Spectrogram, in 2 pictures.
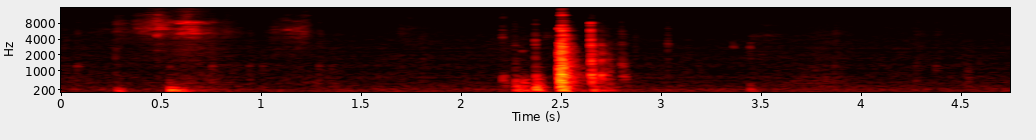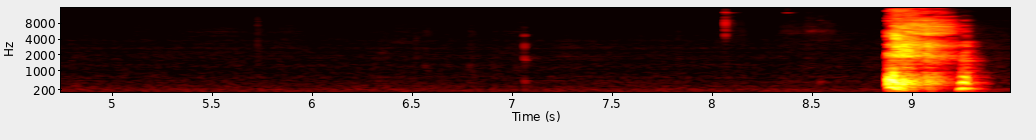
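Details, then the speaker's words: Single accidental cough during a live stream: mostly quiet with a few faint throat sounds, then one loud, short cough burst near the end. "Excuse me, guys. Didn't mean to cough out loud there."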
